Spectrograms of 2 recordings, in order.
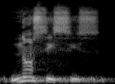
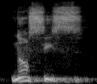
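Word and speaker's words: γνῶσις: se eh deletrea eh o se pronuncia nosis, nosis, la cual significa el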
